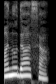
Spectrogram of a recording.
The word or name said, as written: ಅನುದಾಸ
